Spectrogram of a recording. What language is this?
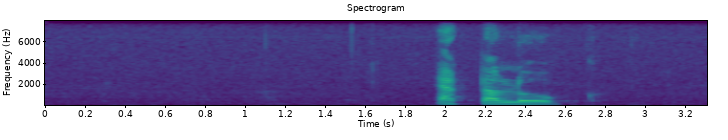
Bangla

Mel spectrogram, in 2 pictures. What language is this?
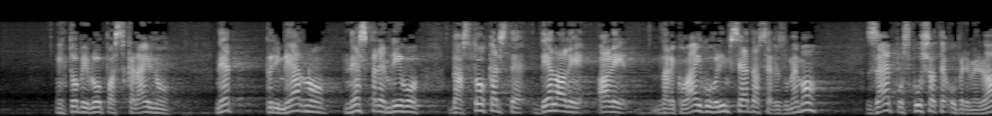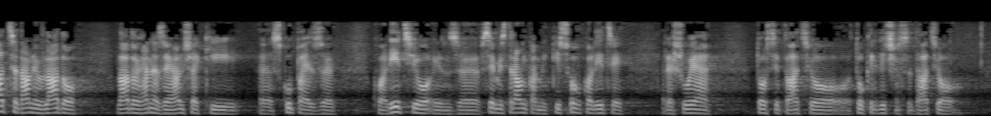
Slovenian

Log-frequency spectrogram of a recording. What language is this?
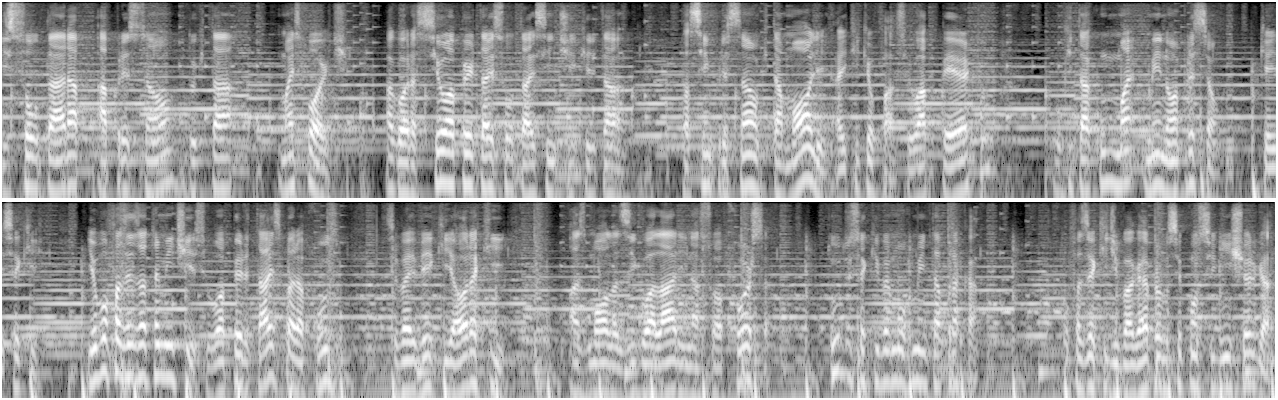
Portuguese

